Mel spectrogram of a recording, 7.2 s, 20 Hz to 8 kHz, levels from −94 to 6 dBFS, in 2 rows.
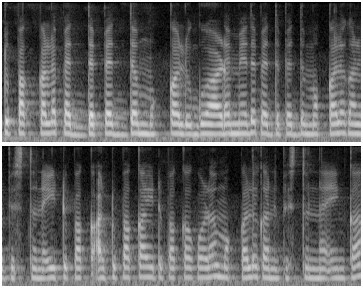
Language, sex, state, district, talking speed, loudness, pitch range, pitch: Telugu, female, Andhra Pradesh, Krishna, 110 wpm, -18 LUFS, 200-215 Hz, 205 Hz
